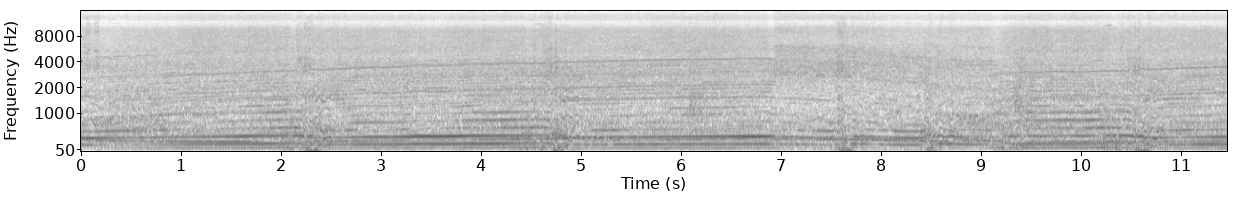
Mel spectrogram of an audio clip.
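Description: A Porsche 911 GT3 R racing at Brands Hatch in Project Cars 2 roars steadily at high revs, with several sharp gear-shift dips and re-climbs, loud and continuous with no talk.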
